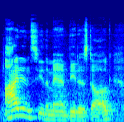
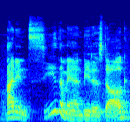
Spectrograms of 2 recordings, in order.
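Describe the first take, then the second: First: The stress is on "I". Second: The stress is on "see".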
